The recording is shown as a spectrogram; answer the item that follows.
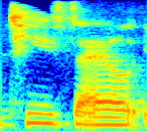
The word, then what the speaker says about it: Teesdale: Amy is spelled A-I-M-E-E, C for Charlene, and then Teasdale is T-E-E-S-D-A-L-E.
